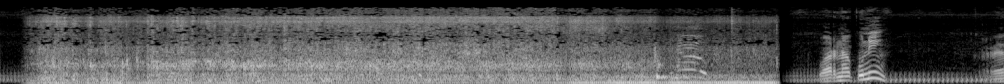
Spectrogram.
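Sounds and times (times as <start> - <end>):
diesel engine humming: 0.0 - 7.8
rocks and soil pouring out: 0.2 - 7.1.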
